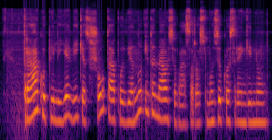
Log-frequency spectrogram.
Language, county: Lithuanian, Vilnius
